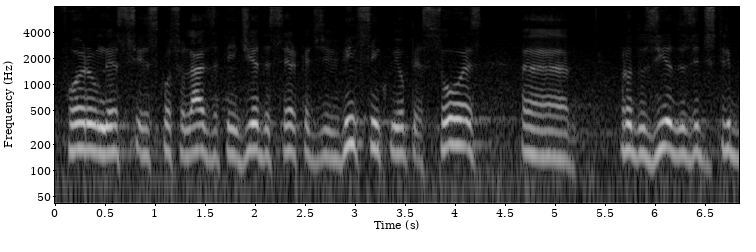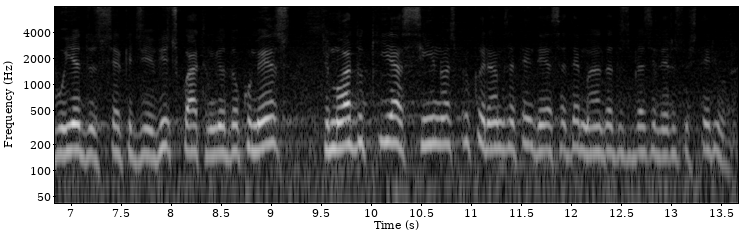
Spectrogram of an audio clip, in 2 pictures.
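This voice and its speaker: A man with a Brazilian accent, speaking as a diplomat guest in a formal interview, measured and pausing with "eh" fillers. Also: fairly high pitch, warm tone, in a large hall, a little hiss or hum. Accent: Brazilian Portuguese.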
